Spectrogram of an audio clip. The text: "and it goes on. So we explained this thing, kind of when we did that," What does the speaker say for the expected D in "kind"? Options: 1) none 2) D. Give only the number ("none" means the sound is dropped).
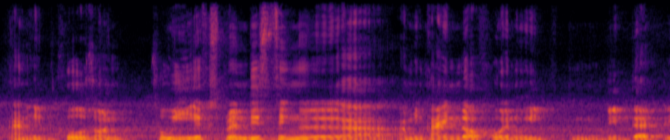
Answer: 2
